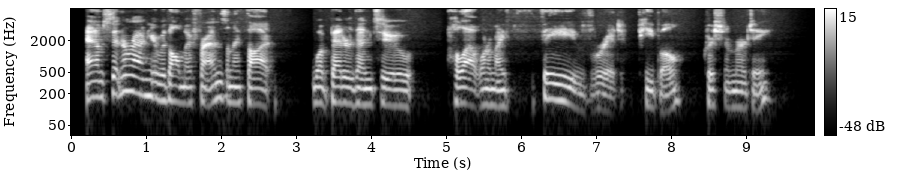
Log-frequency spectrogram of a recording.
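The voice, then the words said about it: Smooth radio announcer voice. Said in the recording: “entranced by your radio voice”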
